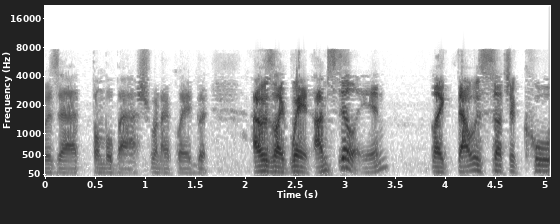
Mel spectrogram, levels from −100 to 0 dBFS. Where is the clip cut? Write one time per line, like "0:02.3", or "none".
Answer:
none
